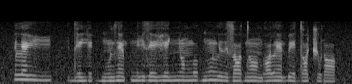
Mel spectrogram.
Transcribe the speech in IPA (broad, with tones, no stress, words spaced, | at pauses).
lɛ˦ɣiː˧ | de˨ je˨ ɡ͡bũ˨zɛ̃˦˨pni˧ze˧ ɣe˧ɲɔ̃˧ŋo˧ ɡũ˦lɨ˨zɔ˧ dɔ̃˦˨ ɡɔ˦ lɛ̃˧ ɓe˧dɔ˦˨t͡ʃu˨ɾɔ˨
